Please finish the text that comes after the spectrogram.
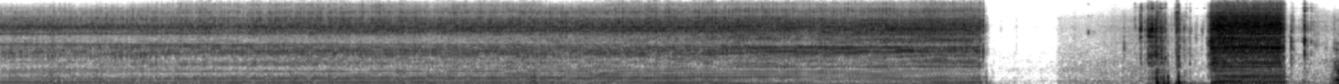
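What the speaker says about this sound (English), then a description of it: "these are lag bolts going into the rafters" An impact driver whines steadily as it drives lag bolts into roof rafters for solar attachments on an asphalt shingle roof, a continuous close mechanical drone for about ten seconds before cutting off, followed by short bursts of the tool.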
